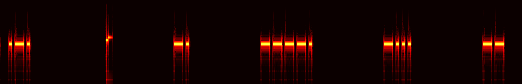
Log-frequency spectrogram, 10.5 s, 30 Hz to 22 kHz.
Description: Morse code, heard as a keyed tone, about 20 wpm, spaced as for 5 wpm, 700 Hz. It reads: R N9BM
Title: USA Call Signs - 4 Characters - 8x Character Spacing - 20wpm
